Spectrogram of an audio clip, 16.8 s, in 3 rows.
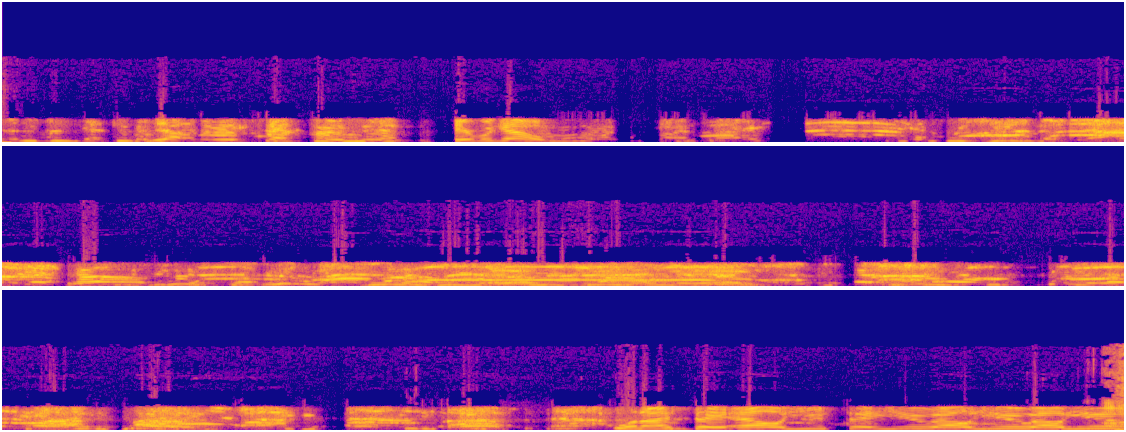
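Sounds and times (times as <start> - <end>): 
laughter: 0.0 - 2.0, 4.3 - 15.3
speech: 0.8 - 3.2, 14.3 - 16.8
crowd of students chanting: 3.5 - 14.6.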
